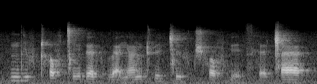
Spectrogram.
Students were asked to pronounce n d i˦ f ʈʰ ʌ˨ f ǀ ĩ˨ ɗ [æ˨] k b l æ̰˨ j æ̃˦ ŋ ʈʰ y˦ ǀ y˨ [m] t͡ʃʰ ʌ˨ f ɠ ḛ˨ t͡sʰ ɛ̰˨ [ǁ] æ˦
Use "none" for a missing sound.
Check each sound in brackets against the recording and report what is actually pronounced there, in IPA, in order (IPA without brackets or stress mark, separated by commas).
ɛ˨, f, ǁ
